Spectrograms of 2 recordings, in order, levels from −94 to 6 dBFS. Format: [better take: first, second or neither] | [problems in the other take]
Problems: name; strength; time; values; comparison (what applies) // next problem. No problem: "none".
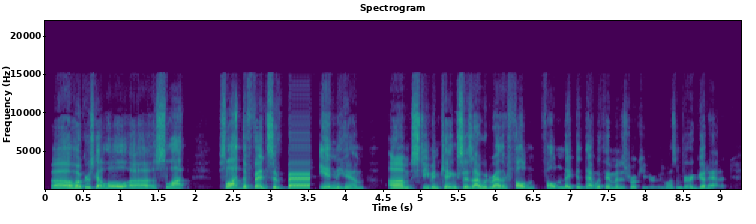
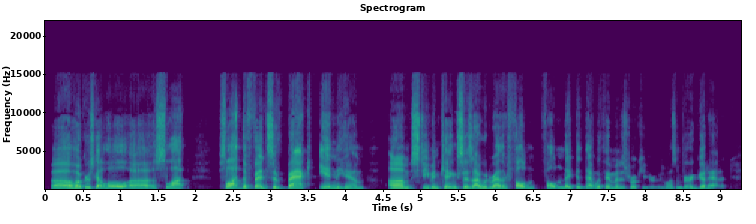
second | audio freezing; at 3.5 s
